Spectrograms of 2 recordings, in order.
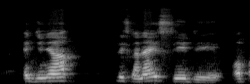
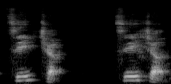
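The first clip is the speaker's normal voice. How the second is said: TEA-cher, first syllable raised in pitch, second lowered; stress on first syllable; 7 semitones higher than usual. Shown as a demonstration. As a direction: lean on the 'tea' of teacher, let '-cher' drop. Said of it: "the pitch of my voice was raised".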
